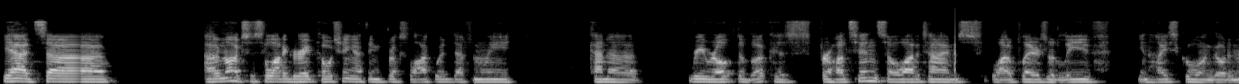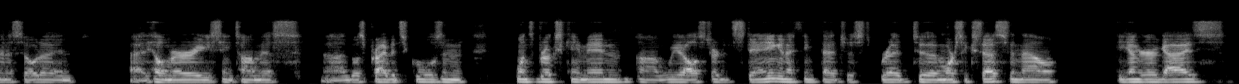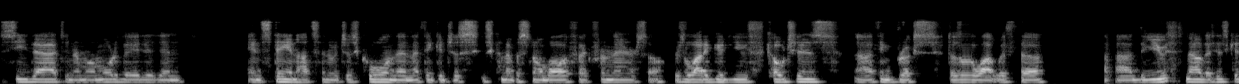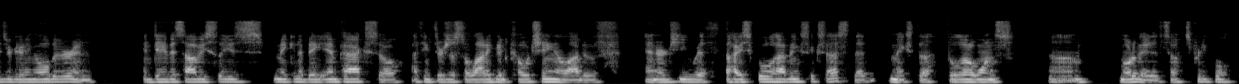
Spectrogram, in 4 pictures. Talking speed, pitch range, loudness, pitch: 210 wpm, 105-120 Hz, -23 LUFS, 115 Hz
